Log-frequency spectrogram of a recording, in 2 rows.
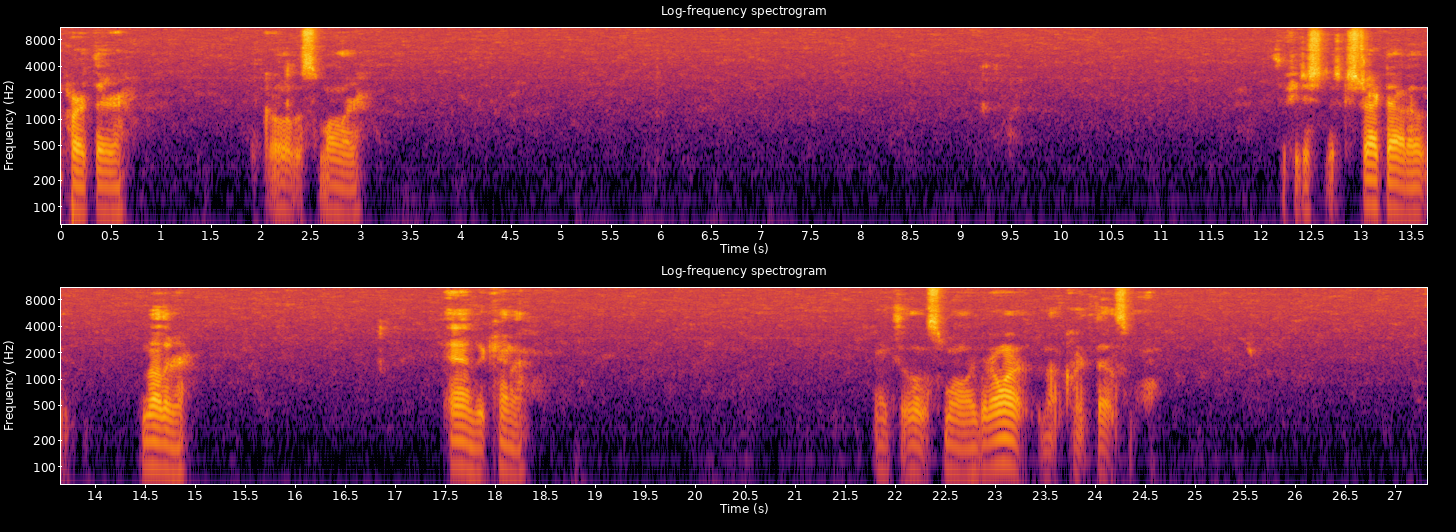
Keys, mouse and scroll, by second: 0.6 Tab, 1.6-3.5 right drag, 2.0 g, 5.9-6.5 middle drag, 7.5 e, 9.0 g, 15.9-17.8 middle drag, 16.6 g, 18.3-20.0 middle drag, 23.3-25.0 right drag, 24.0 g, 25.3-27.1 right drag.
